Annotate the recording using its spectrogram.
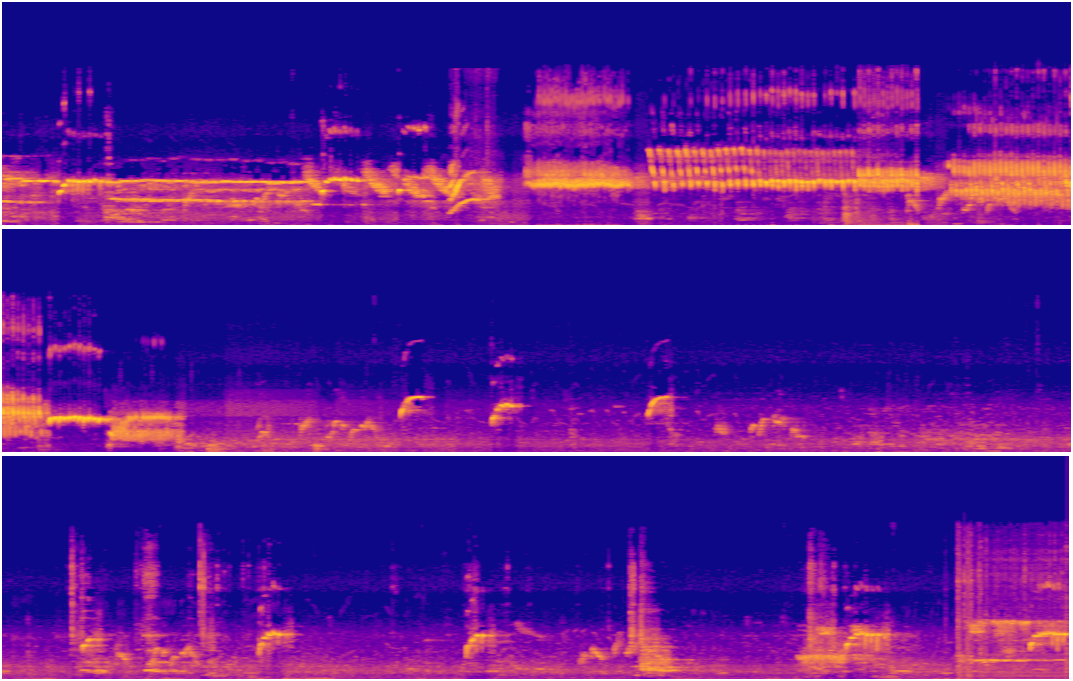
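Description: Several songbirds singing and calling together. Loud, varied whistles and trills fill the first dozen seconds, then thin out to scattered short rising chirps that grow busier again near the end.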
